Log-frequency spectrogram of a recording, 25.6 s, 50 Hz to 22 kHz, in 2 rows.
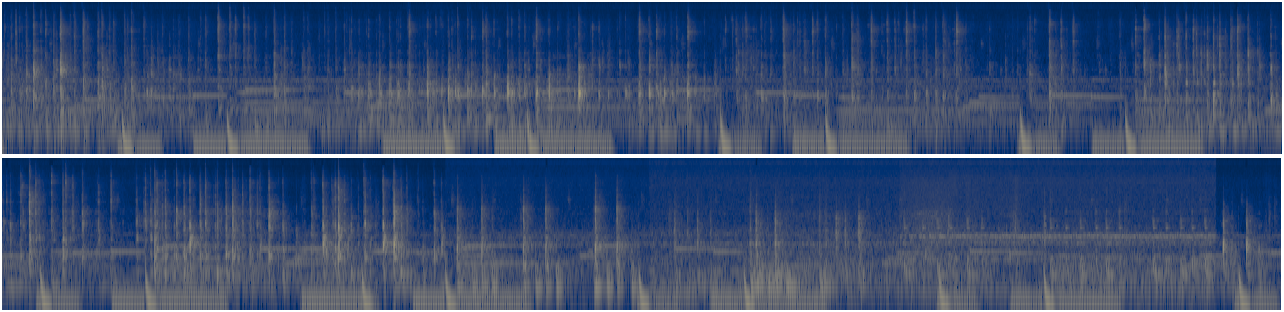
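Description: Typing on the 2025 Asus ROG Flow Z13 keyboard laid flat on a desk, set against other keyboards: steady, close, rapid clacking keystrokes with shifting tone and loudness across the different boards, running continuously with no voices.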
